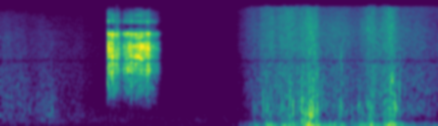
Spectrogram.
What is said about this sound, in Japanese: ちょっとそのままでいて、写真撮るから。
